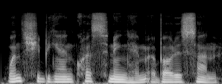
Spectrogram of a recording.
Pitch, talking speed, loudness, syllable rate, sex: 115 Hz, 215 wpm, -15 LUFS, 5.7 syllables/s, male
